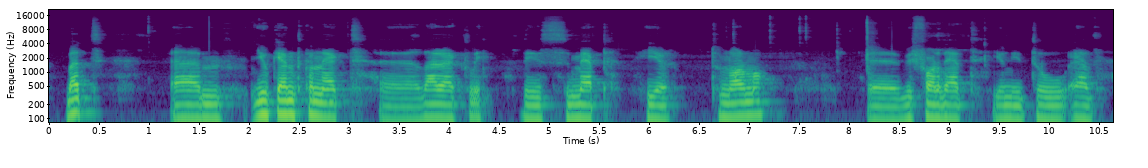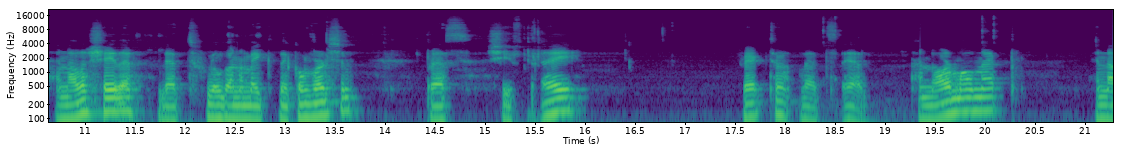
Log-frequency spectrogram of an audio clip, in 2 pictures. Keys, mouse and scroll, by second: 19.9 click.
